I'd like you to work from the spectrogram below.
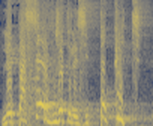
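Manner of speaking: emphatic, declamatory delivery with weighty pauses; forceful preaching. Real, not acted. Preacher rebuking pastors over celebrations in Egypt, forceful preaching.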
